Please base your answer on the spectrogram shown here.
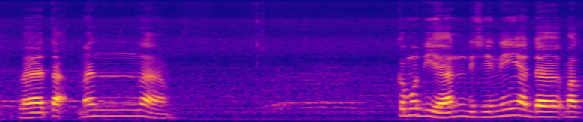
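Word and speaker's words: لا تأمنّا: Nah, ta'manna di sini adalah gharib ismam, di mana cara bacanya harus mencucu. La ta'manna.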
